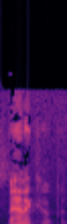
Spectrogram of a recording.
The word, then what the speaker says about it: spanakopita: Yeah, Isn't that how you say it, or no? – How'd you say it? – Spinacopita. – I think it's spanakopita.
